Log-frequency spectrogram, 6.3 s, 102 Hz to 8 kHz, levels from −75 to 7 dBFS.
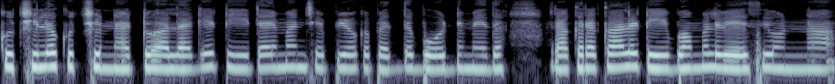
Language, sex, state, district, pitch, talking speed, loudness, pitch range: Telugu, female, Andhra Pradesh, Chittoor, 235 Hz, 155 wpm, -14 LUFS, 225-245 Hz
